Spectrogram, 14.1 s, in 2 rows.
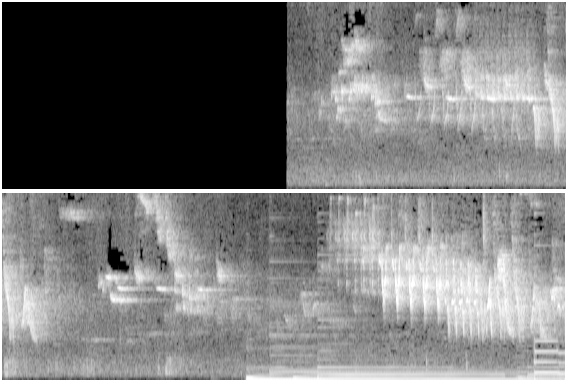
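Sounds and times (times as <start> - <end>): birds chirping and calling: 3.9 - 14.0.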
